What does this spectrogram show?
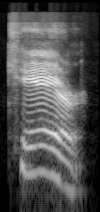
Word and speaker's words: care: gente tem é Car Então esse a tem um som a bem aberto Car se eu coloco um e ali do lado esse a vai virar um som de E então Car virou care sempre que tiver vogal consoante o e no final vai mudar o som da palavra isso se tiver algum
